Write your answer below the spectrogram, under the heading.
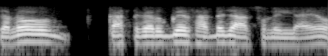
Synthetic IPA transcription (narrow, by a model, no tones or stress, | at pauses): t͡ʃəloː | kət̪ʰkəɾuːɡeːsaːɖeːt͡ʃaːɾsoːlelaːeoː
